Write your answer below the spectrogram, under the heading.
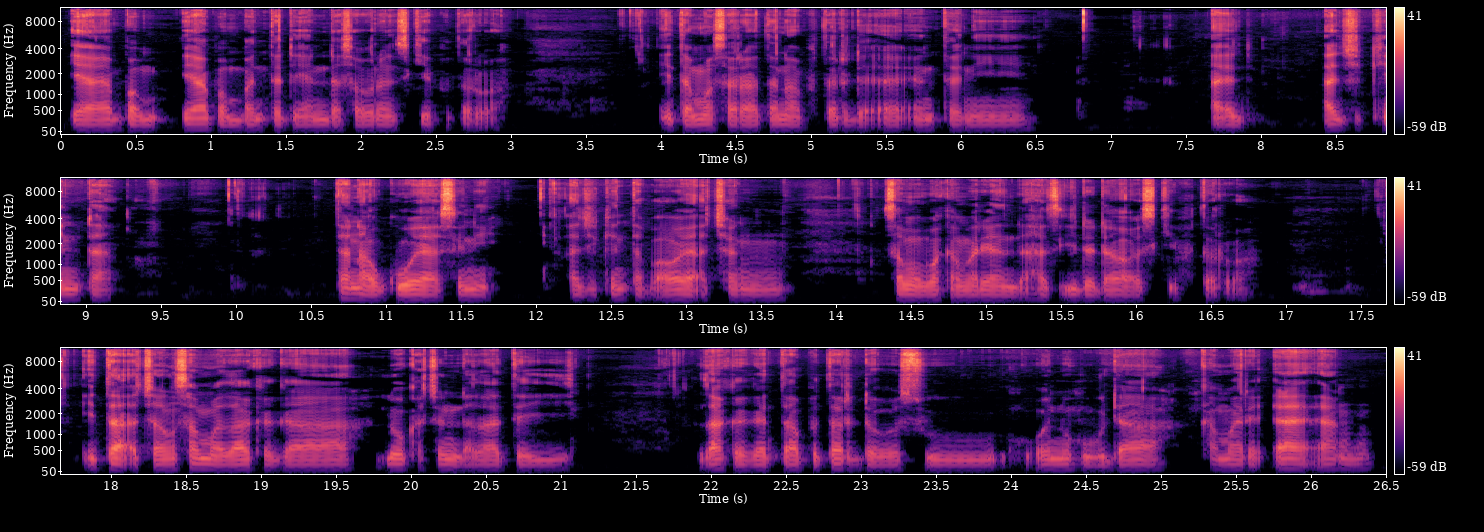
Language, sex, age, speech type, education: Hausa, male, 15-29, spontaneous, primary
